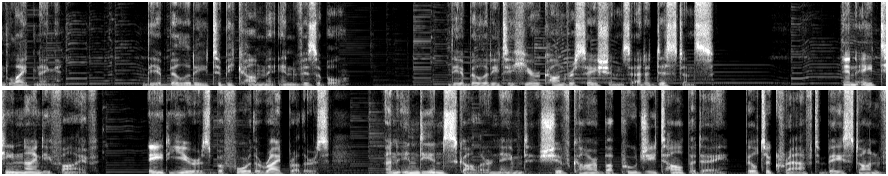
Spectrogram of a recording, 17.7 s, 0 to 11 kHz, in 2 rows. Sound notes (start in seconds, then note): 8.5 breath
